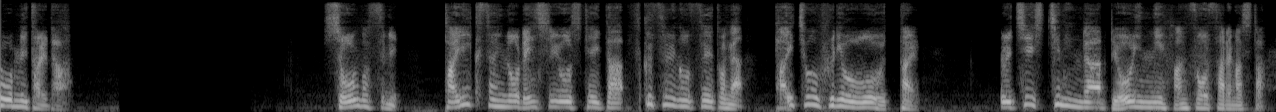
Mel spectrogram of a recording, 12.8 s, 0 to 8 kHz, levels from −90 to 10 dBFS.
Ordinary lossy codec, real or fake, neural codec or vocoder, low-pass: none; fake; codec, 44.1 kHz, 2.6 kbps, DAC; 7.2 kHz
